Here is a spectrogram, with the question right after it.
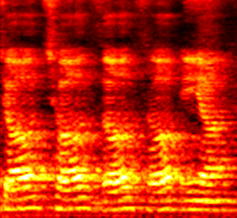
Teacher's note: और च वर्ग किसे बोलते हैं हम लोग? तालु से या फिर तालव्य से।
